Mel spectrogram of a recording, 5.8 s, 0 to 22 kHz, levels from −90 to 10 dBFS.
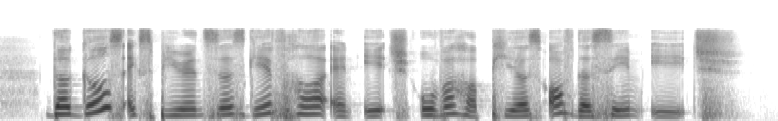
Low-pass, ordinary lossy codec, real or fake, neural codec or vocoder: none; none; real; none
